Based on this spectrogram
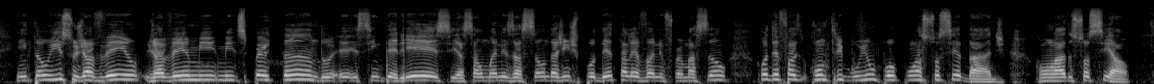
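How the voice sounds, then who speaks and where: A man with a Minas Gerais accent speaks at a moderate pace in a high voice with ordinary pitch variation, the sound dry and close with no echo. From Minas Gerais, Brazil (Guaxupé). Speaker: dentist. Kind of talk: interview. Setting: golf club venue. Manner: clear; halting, with repetitions.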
